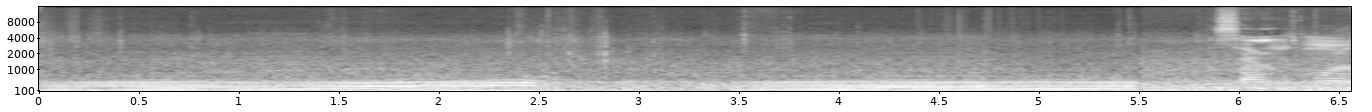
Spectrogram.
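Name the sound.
Ford Focus ST exhaust rumble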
